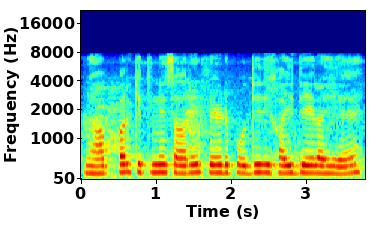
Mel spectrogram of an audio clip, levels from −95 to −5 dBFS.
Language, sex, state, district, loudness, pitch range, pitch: Hindi, male, Uttar Pradesh, Shamli, -16 LUFS, 175-190 Hz, 185 Hz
